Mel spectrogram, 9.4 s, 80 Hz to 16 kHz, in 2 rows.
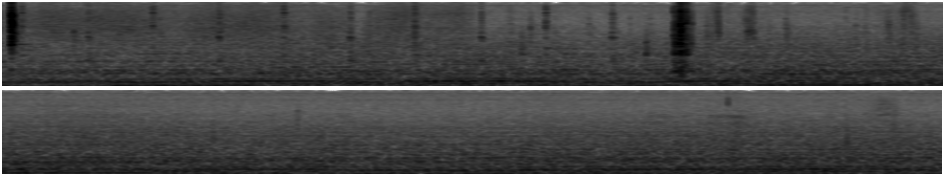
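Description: The 5.4-litre V8 of a 2006 Ford F-150 pulling uphill under acceleration, heard from inside the cab as a steady drone whose pitch shifts up and down a little. A single sharp click sounds about three and a half seconds in.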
